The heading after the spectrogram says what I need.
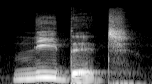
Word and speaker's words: needed: Então, aqui, dessa forma, ele vai estar sendo falado como needed. Normal. Needed. Pronuncia o ED no final.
